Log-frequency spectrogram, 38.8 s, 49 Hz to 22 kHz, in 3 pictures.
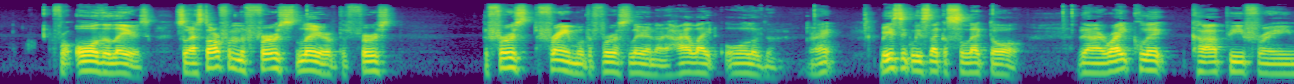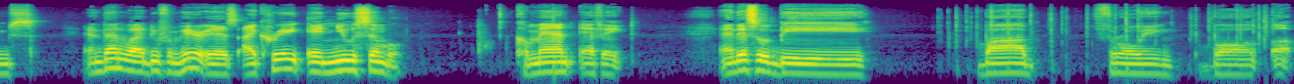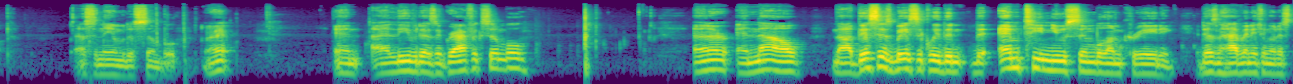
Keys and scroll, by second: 18.5 super+F8, 31.7 Return.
